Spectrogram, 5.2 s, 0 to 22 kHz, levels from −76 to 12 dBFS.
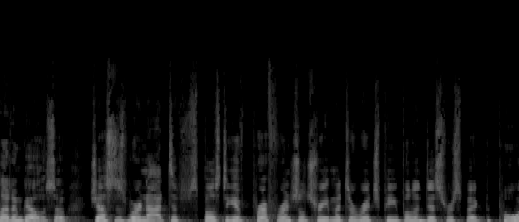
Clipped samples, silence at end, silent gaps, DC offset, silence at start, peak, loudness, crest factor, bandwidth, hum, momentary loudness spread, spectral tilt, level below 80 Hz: under 0.1%; 0 s; none; under 0.1%; 0 s; -16 dBFS; -31 LUFS; 14 dB; 15.5 kHz; none; 6 LU; -6 dB/octave; -66 dBFS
